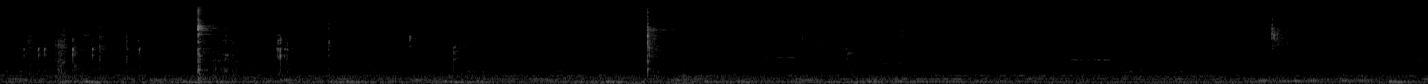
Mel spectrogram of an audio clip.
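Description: A knife cutting a lemon on a wooden cutting board and a hand-held metal lemon squeezer pressing out juice: quiet, scattered clicks and taps, the sharpest about two seconds in and another about halfway through.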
